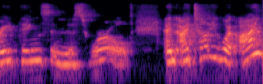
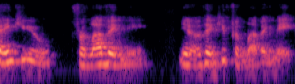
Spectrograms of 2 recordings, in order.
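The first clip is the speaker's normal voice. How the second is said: mock ugly-crying, sobbing and tearful through words; 2 semitones lower than usual. Retelling a phone call to mom and dad after a meeting: retelling own sobbing words. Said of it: "I get in the car and I'm sobbing".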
